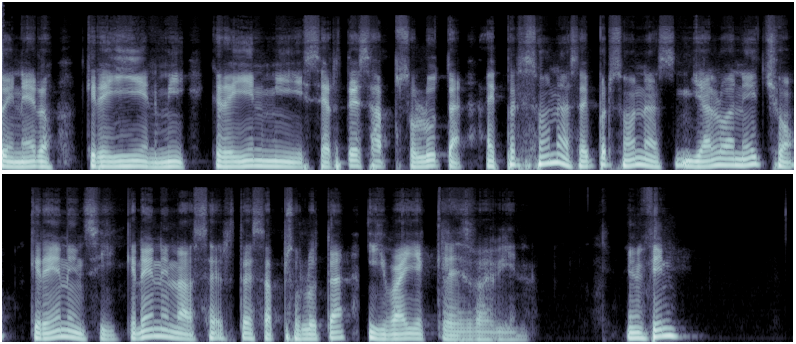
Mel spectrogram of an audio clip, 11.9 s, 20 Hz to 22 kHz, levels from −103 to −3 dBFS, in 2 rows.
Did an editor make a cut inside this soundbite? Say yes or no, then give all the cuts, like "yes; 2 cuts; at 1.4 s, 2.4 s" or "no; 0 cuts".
yes; 3 cuts; at 3.6 s, 6.1 s, 8.6 s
